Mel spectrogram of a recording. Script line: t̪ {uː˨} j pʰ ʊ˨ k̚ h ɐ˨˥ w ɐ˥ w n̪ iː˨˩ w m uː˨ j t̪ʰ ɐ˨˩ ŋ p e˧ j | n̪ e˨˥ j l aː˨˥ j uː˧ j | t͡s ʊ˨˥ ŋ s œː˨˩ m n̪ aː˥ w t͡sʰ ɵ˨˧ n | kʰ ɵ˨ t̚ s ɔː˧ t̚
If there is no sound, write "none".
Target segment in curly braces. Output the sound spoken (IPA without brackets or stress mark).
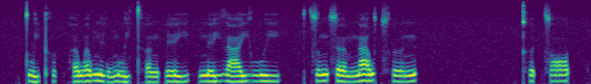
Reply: uː˨˩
